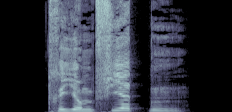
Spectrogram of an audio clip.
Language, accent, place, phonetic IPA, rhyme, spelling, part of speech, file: German, Germany, Berlin, [tʁiʊmˈfiːɐ̯tn̩], -iːɐ̯tn̩, triumphierten, verb, De-triumphierten.ogg
- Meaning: inflection of triumphieren: 1. first/third-person plural preterite 2. first/third-person plural subjunctive II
